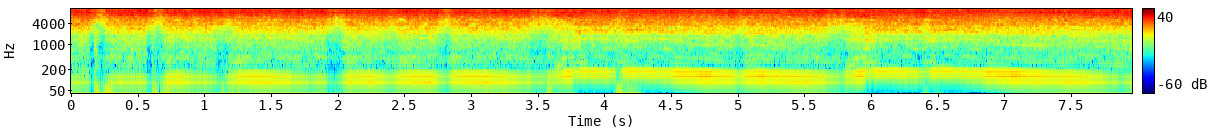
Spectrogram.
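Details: Toyota Avanza after TPS sensor adjustment: the engine blips up and settles back cleanly several times, with a smooth, even note, no misses and crisp throttle response.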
